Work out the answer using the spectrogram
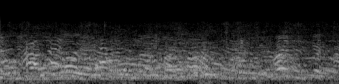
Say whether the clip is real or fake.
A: real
